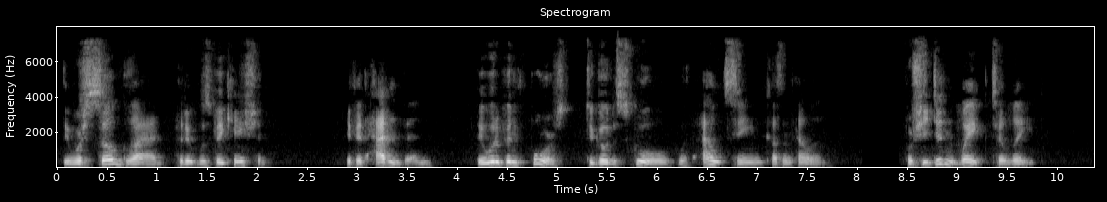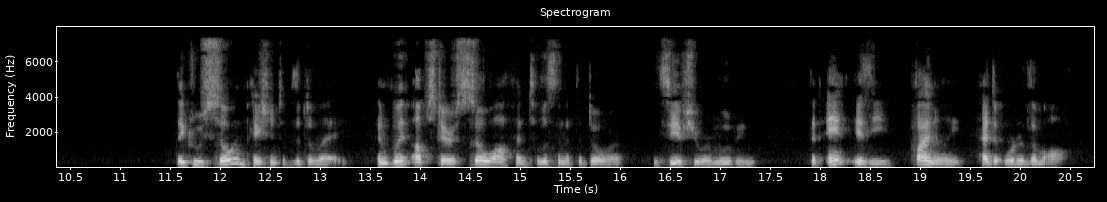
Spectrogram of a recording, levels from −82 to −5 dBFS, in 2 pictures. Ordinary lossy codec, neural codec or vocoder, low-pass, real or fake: AAC, 32 kbps; none; 7.2 kHz; real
